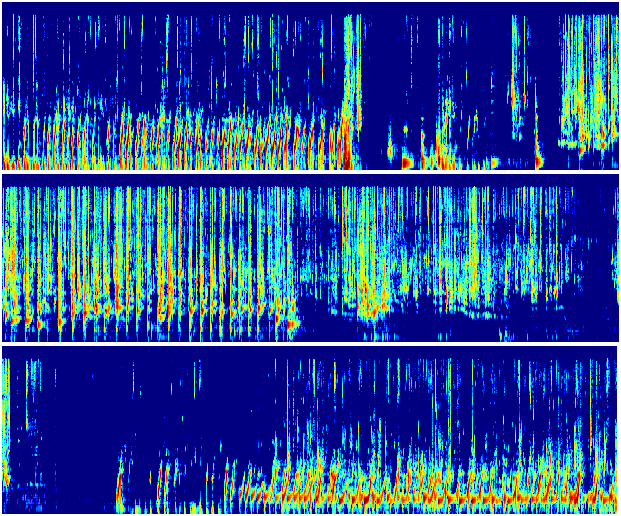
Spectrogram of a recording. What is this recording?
Water Bubbles and Splashes
bubble, bubbles, gurgle, liquid, splash, water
